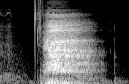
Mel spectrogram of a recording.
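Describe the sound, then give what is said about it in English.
A deep breath taken in through the nose and let out through the mouth: a brief intake, then one long, loud, sighing exhale that swells and slowly fades, with no talk. “Stop, take a deep breath, in through your nose, out through your mouth. We'll do it together.”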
